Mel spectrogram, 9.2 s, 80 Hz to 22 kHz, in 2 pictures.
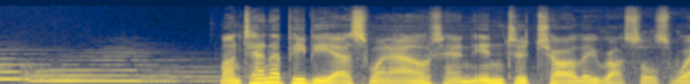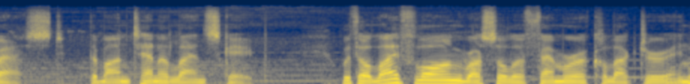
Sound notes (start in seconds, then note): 0.0 slow music; 1.6 voiceover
